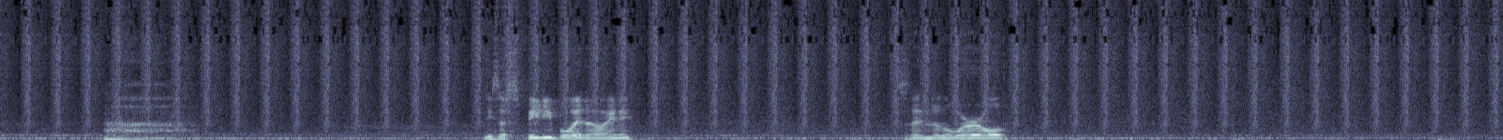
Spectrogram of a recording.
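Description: Footsteps crunch steadily over grass.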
